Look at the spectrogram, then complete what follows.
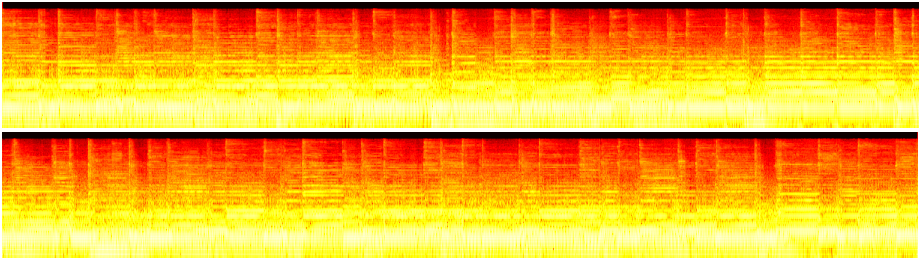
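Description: Background music: a guitar-led instrumental rock passage with a steady beat and no singing.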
